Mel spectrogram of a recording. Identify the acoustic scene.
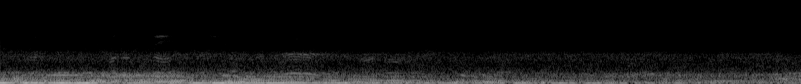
residential area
